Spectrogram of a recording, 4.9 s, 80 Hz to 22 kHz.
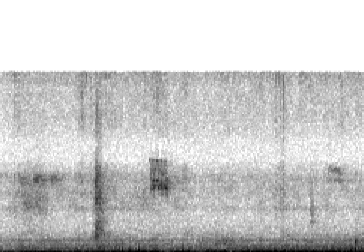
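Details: Honey bees at a hive entrance 45 minutes after robbing, 5:15 pm: a steady low droning hum with dense buzzing texture throughout, and a few faint high ticks and chirps above.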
